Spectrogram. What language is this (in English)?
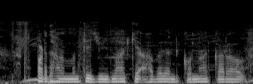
Maithili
